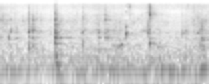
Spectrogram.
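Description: A silicone spatula stirs a thin mix of milk and farina in a nonstick pot, with soft swishing and light scraping. Twice it knocks sharply against the pan.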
